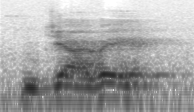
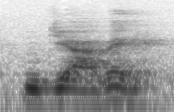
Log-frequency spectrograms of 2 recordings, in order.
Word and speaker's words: Yahvé: Se sabe que la pronunciación es Yahvé, porque aunque no tenga vocales, las consonantes hay que hacerlas sonar en una palabra. Y la palabra se dice Yahvé.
